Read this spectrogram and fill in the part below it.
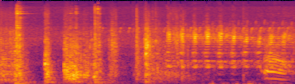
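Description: Goats bleat on a farm, several wavering cries rising over a busy outdoor background, with a closer harmonic bleat near the end.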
